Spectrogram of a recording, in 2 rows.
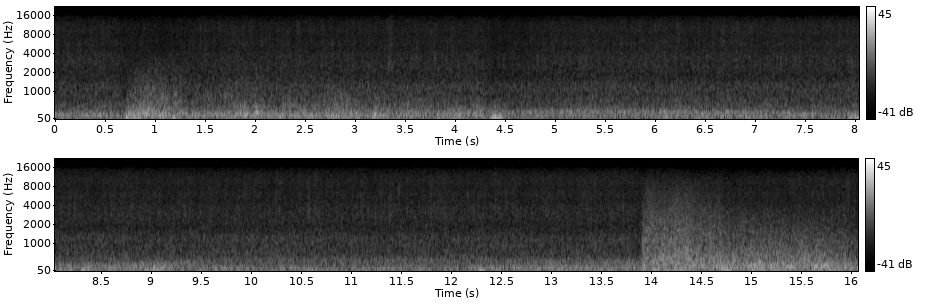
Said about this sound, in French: Un orage affreux s'éleva. Les vents sifflaient déchaînés. Le tonnerre grondait au milieu de 1000 éclairs.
